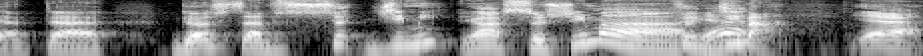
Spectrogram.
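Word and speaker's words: Tsushima: uh ghost of yeah sushima suima yeah it's pretty she told me how to pronounce it and I believe it's Su Jima okay Jima means Island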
